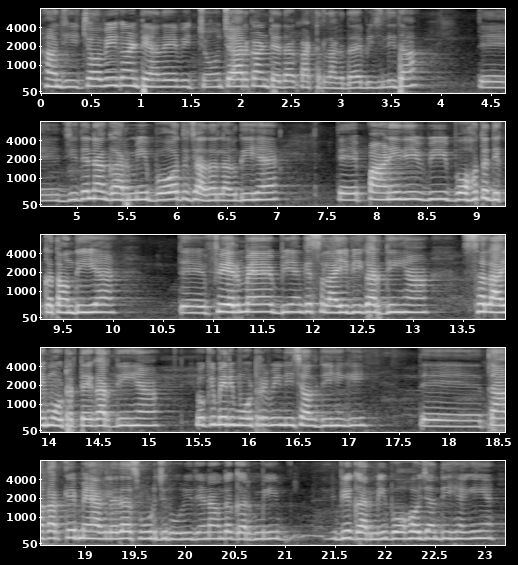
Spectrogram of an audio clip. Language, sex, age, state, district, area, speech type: Punjabi, female, 45-60, Punjab, Ludhiana, urban, spontaneous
